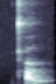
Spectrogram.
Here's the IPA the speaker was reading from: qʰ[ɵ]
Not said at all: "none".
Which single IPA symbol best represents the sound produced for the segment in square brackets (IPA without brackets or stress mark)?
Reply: ɵ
